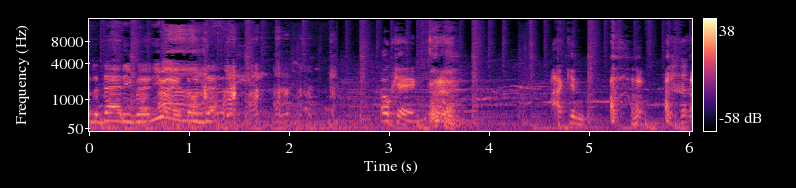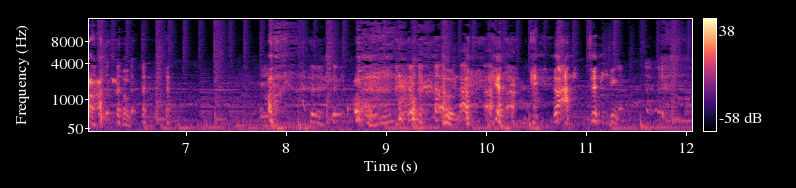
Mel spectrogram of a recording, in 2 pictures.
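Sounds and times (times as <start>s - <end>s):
man coughing and clearing throat: 3.3s - 3.8s, 5.2s - 6.9s, 7.8s - 12.0s.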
